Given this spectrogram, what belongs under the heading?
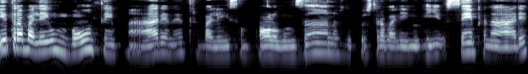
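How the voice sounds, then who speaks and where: A woman speaks at a fairly quick pace with hardly any pauses. Her tone is dark and mellow. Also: fairly low pitch for a woman, ordinary pitch variation. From Brazilian Northeast. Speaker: data protection specialist. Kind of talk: interview.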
